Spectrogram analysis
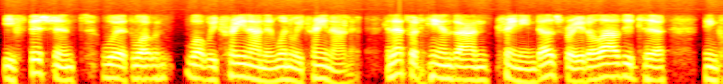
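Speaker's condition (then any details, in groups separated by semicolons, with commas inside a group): No condition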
